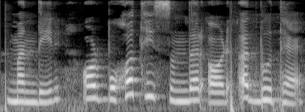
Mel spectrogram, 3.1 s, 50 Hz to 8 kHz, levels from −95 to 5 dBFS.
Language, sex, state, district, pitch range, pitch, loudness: Hindi, female, Bihar, West Champaran, 245-320 Hz, 275 Hz, -15 LUFS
